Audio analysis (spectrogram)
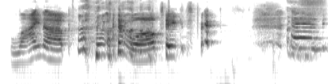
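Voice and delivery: can't hold it together; laughing through it. Retold or imitated. Congo Line joking to the gems, laughing loudly. Congo Line's joke to everyone.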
